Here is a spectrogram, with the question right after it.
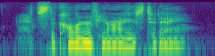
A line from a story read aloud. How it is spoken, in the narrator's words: I sighed, surrendering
